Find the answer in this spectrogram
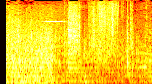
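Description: A car driving over a gravel road, its tyres rolling and crunching over the stones. There are two loud rushes of noise, the second about a second in, then quieter crackling.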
